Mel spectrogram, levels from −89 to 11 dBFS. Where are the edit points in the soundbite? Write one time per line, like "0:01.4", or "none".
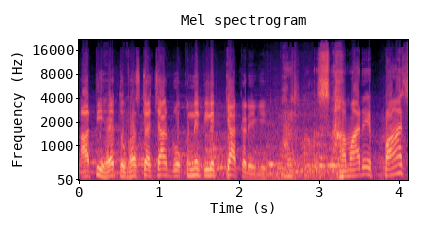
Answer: none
